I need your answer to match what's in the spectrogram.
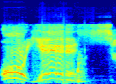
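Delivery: very high, bursting, crash-through shout. Voicing a figure bursting out of a tree: Kool-Aid Man shout. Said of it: "He just Kool-Aid Man does?".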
